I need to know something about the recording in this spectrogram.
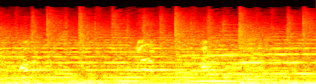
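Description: A Croatian sheepdog barking a few times while working sheep, over steady background music.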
